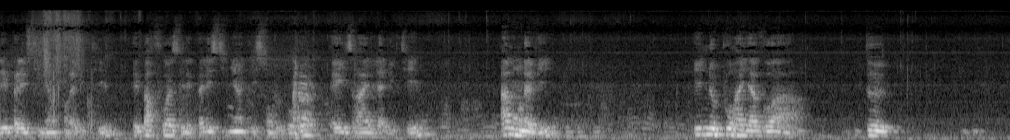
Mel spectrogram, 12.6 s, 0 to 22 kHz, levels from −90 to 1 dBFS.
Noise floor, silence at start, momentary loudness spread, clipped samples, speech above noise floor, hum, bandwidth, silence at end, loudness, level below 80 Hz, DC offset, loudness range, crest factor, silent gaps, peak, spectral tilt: -46 dBFS; 0 s; 24 LU; under 0.1%; 24 dB; none; 16 kHz; 0 s; -23 LUFS; -48 dBFS; under 0.1%; 3 LU; 18 dB; none; -6 dBFS; -7.5 dB/octave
